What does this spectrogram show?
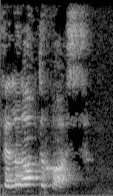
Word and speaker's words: Philoptochos: So how do I pronounce it, Mrs. Parlamas? Help me out. It would be Philoptochos.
